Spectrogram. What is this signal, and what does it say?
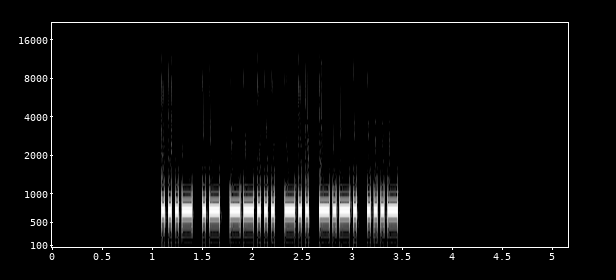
Morse code, heard as a keyed tone, about 36 wpm, 690 Hz. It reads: VA7DCV
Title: DXCC-100 Call Signs - 6 Characters - 35wpm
